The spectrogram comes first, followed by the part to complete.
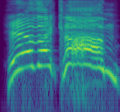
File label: incoming, manager, survivor, voice; Left 4 Dead 2; left4dead2 dlc2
